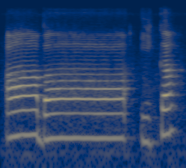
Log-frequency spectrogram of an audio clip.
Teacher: آبائکا، ابائکا نہیں ہے، آبائکا فتح قائمہ ہے اور با کے اوپر پھر 5 کاؤنٹ کرنے ہیں، مد متصل واجب ہے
